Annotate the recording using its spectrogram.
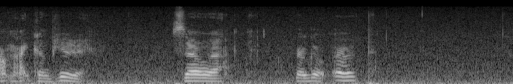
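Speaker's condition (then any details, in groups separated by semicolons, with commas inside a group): Spinal muscular atrophy type two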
